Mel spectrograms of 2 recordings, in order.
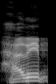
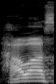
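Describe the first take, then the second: First: The final vowel is bent to an e sound. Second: The final vowel is an open a sound.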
